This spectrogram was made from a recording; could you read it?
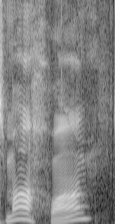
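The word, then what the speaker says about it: mahuang (麻黄): All right, so that leads us to the gist, the center of what we're talking about today, which is mahuang. So those are both second tones, if you're familiar with Chinese.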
